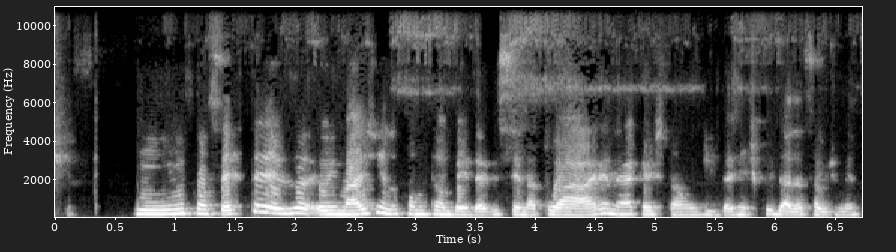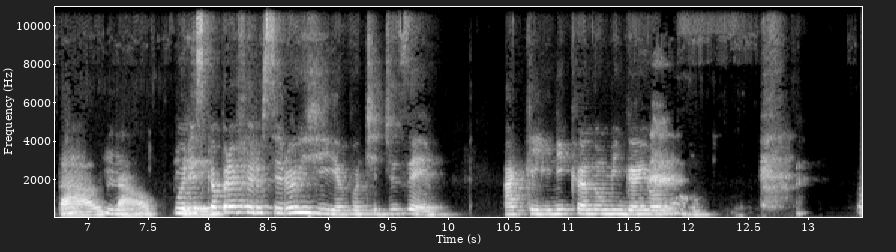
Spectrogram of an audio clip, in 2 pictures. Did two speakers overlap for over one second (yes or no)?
yes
